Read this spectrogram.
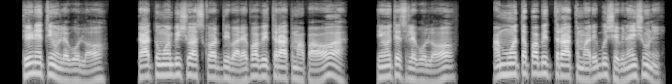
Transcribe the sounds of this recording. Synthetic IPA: t̪ɪɽ̃ɛt̪ɪũlɛboːlɔ | kaːt̪ʊɛbɪʃwaːskɔɾd̪ibaːɾɛpɐʋɪt̪ɾəaːt̪mapaːɔa | t̪ɪũɛt̪eːs̬lɛboːlɔ | aːmuɛt̪apɐʋɪt̪ɾəaːt̪maɾibʊʃɛbʱinaːĩʃʊɽ̃ḭː

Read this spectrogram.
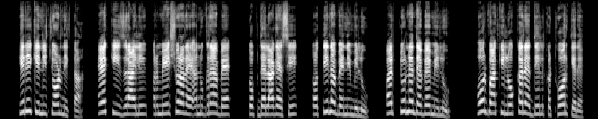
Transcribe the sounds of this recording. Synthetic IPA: pʰɪɾikinit͡ʃoːɽnɪk̚t̪a | ɛːkiɪs̬ɾaːelipɐɾmeːʃwəɾaɾɛɐnʊɡɾɛbɛ | t̪oːpd̪ɛlaːɡɛsi | sɔt̪ɪnãbɛnimɪlu | pɐɾt͡ʃʊnɛ̃d̪ɛbɛmɪlu | ɦoːɾbaːkiloːkaɾɛd̪ɪlkɐʈʰoːɾkeɾɛ

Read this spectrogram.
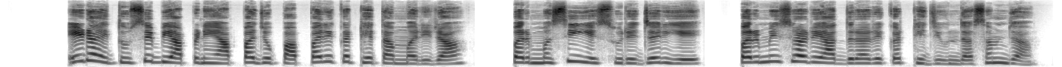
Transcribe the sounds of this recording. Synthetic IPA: eːɽaet̪ʊsebʱiaːpɽ̃eaːpad͡ʒopaːpaɾekɐʈʰet̪amɐɾɪɾa | pɐɾmɐsiːjiːsuɾezɐɾɪje | pɐɾmeːsɾaɾeaːd̪ɾaɾekɐʈʰed͡ʒiʊ̃nd̪asɐmd͡ʒaː

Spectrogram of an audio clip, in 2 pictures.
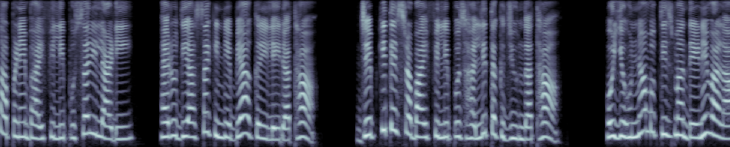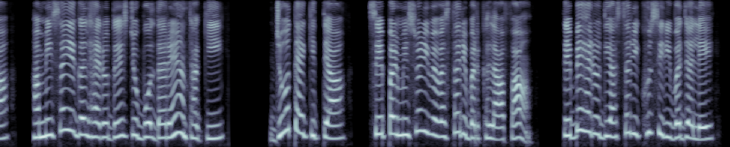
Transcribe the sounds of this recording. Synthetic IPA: saːpɽ̃ebʱaːipʰɪlɪpːʊsaɾilaːɽi | ɦeːɾoːd̪ɪjaːsakɪnːebjaːkɐɾileiɾat̪ʰaː | d͡ʒeːb̚kit̪eːsɾabʱaːipʰɪlɪpːʊsɦɐlet̪ɐkd͡ʒiũnd̪at̪ʰa | ɦoːɾjɐɦənːabɐp̚t̪ɪs̬mãd̪eːɽ̃eʋaːɭa | ɦɐmeːsaieɡəlɦɛːɾoːd̪eːs̬d͡ʒoboːld̪aɾɛ̃jãt̪ʰaki | d͡ʒoːt̪ɛːkɪt̪eja | sepɐɾmeːsɾaɾiʋjɐʋəs̬t̪ʰaɾibɐɾkʰɐlaːpʰaː | t̪eːbeɦeːɾoːd̪ɪjaːsaɾikʰʊsiɾiʋɐd͡ʒale

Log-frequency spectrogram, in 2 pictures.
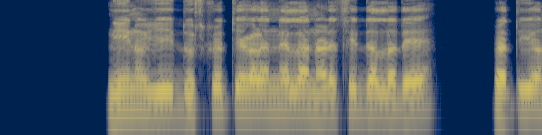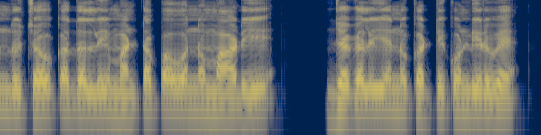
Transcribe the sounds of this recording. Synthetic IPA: niːnuiːd̪uʂkɾut̪jɐɡɐɭɐnːɛlːɐnɐɽesid̪ːɐlːɐd̪e̞ | pɾɐt̪ijo̞nd̪ut͡ʃɐwkɐd̪ɐlːimɐɳʈɐpɐʋɐnːumaːɽi | d͡ʒɐɡɐlijɐnːukɐʈːiko̞ɳɖiɾuʋe̞

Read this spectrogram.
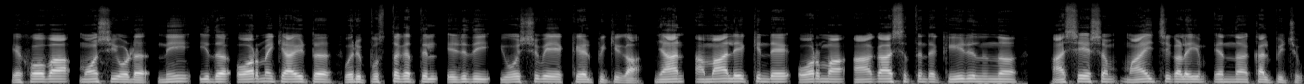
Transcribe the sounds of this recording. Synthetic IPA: je̞ho̞ːʋamo̞ːɕijo̞ːɽɨniːiðɨʔo̞ːrmɐkʲːaːjiʈːɨo̞ɾupust̪ɐɣɐt̪ːile̞ɻuðijo̞ːɕuʋɐjeke̞ːɭpikʲːuɣɐ̰ɲaːnɐmaːle̞ːkːinde̞o̞ːrmɐaːɣaːɕɐt̪ːinde̞kiːɻilninːɨ | a̰ːɕe̞ːʂɐmːaːjit͡ɕːuɣɐɭejume̞nːɨkɐlpit͡ɕːu

